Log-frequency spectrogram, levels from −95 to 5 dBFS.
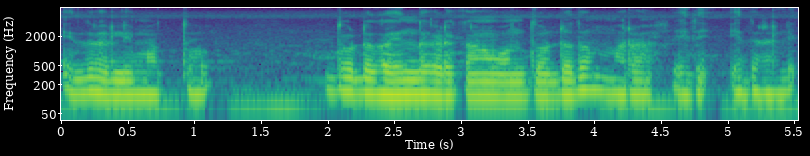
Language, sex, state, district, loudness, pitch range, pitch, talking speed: Kannada, male, Karnataka, Koppal, -17 LUFS, 115-130 Hz, 125 Hz, 110 wpm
